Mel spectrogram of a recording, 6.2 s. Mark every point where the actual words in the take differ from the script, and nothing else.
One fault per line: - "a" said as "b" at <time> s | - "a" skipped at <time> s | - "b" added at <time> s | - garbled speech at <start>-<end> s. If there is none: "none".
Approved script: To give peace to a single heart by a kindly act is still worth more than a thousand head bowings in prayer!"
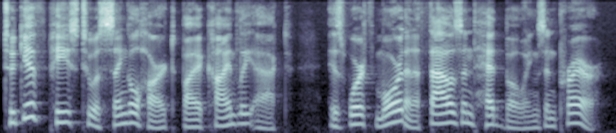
- "still" skipped at 3.5 s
